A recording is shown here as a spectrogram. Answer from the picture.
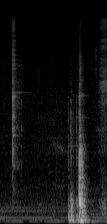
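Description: Handling noises from a homemade aluminium and brass pneumatic rifle: a light metallic click, then about a second and a half in a louder, duller knock as the aluminium barrel is set down on the bench mat.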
